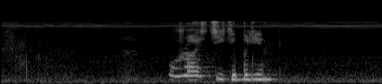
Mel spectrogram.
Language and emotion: Russian, sad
